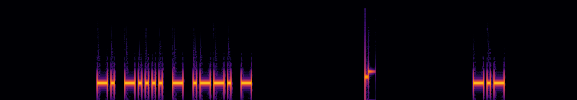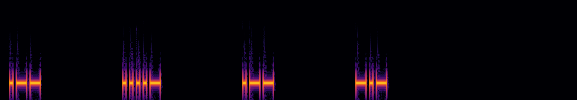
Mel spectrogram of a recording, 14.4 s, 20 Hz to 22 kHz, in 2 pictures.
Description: Morse code, heard as a keyed tone, about 28 wpm, spaced as for 12 wpm, 700 Hz. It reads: N6TPT KW4WK
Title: USA Call Signs - 5 Characters - 8x Character Spacing - 28wpm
